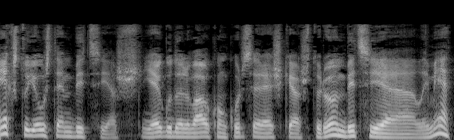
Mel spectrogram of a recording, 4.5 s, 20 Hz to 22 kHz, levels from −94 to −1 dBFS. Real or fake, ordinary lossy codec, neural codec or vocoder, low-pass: real; MP3, 48 kbps; none; 10.8 kHz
